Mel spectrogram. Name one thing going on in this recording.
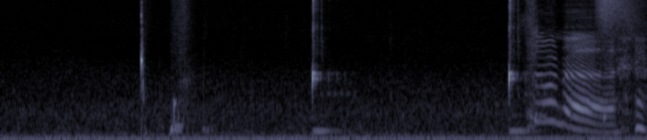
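Soft interface clicks sound as menu options pop open.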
